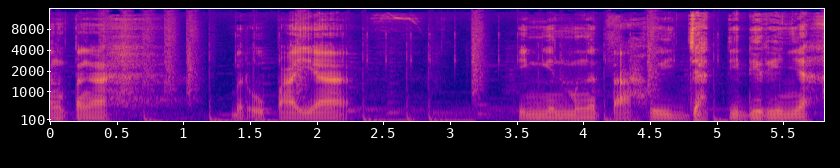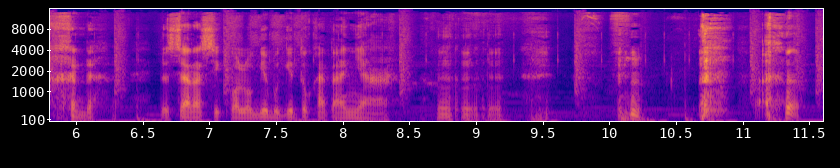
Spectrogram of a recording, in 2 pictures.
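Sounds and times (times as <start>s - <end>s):
speech: 0.0s - 0.8s, 1.4s - 2.4s, 3.5s - 11.5s
laughter: 8.7s - 9.3s
person coughing: 10.0s - 11.5s.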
